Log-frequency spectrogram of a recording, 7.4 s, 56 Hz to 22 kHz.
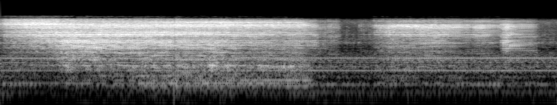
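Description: A wooden egg spins on a wood lathe while a fine 1/16-inch parting tool cuts into it, giving a loud, continuous scraping hiss that eases and changes texture partway through, with no talking.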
